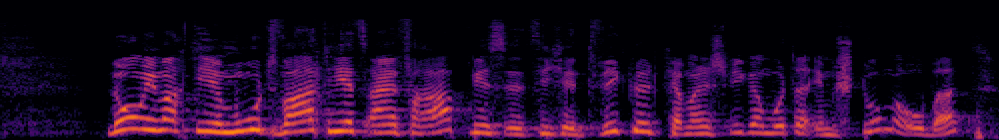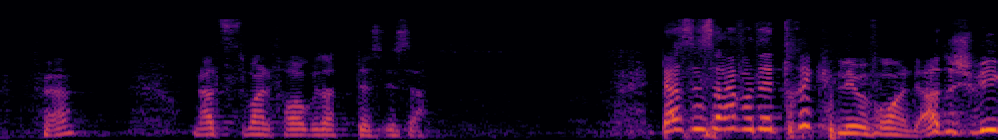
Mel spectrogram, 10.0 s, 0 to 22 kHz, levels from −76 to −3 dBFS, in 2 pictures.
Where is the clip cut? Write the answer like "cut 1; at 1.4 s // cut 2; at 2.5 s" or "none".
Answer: cut 1; at 3.3 s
